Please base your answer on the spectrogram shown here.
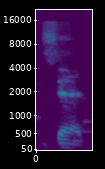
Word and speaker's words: Z: driver of her mg zs alpha yeah that's how you say it because it's a british brand so we don't say z we say zed all right and uh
